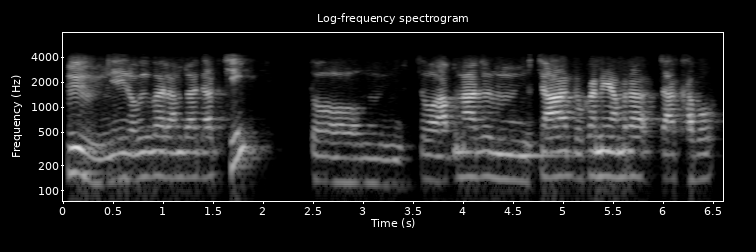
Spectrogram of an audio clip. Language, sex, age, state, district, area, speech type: Bengali, male, 60+, West Bengal, Purulia, rural, conversation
